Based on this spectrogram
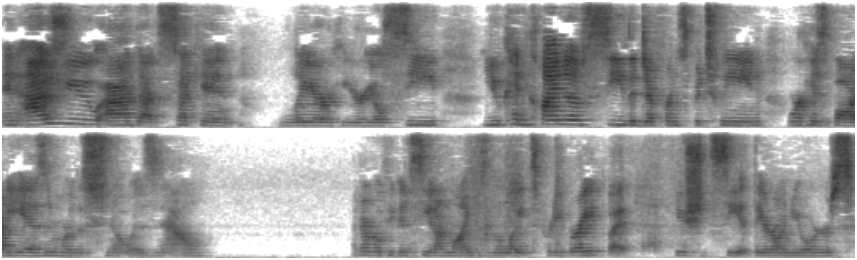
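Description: In a Canadian accent, a woman with a bright, sharp tone and fairly high pitch talks at a moderate pace with fairly even intonation, big swings in loudness and audible room echo. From Ontario, Canada. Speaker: painting instructor. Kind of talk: tutorial. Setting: livestream. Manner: casual, chatty. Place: home room. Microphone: phone near.

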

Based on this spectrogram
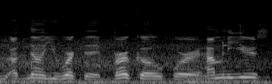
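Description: The recording is dry with no echo but has noticeable background noise, and the man speaking has a fairly high pitch. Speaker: interviewer, grandson. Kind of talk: interview questions. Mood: warm, respectful. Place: open country.

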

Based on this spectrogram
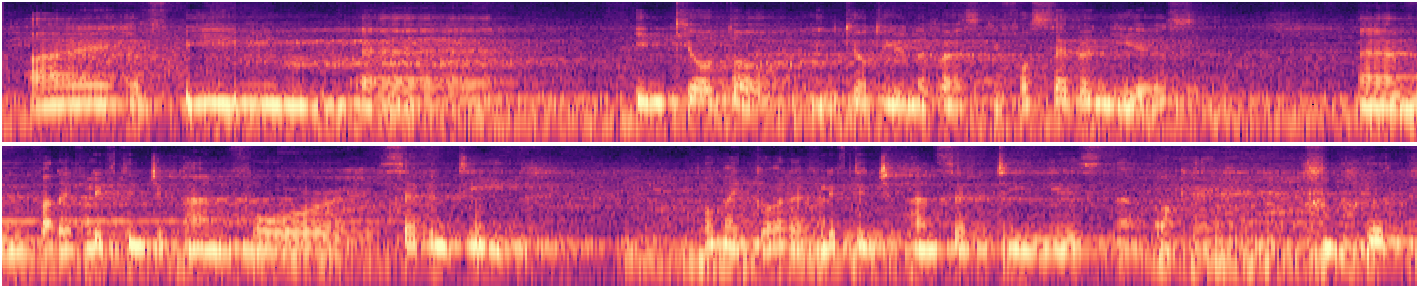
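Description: Noticeable background noise and audible room echo surround the voice. The man talks very slowly. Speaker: presenter. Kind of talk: lecture. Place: hall. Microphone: handheld.

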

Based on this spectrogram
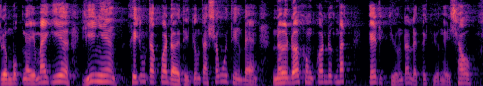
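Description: A man's high voice at a moderate pace with lively intonation. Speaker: pastor. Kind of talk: sermon. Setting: church. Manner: soft-spoken. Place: church.

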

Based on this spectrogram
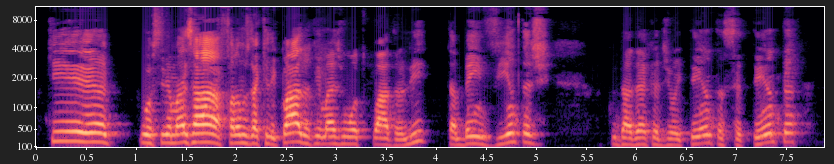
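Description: Over a quiet background, the speaker goes at a fairly slow pace with ordinary pitch variation. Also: man. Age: 40s. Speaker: antique shop seller. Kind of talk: live sales stream. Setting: antique shop, live stream. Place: shop.

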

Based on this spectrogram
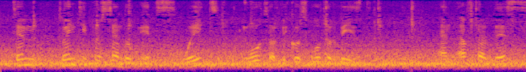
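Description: Speech at a moderate pace is heard against loud background noise. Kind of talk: on-site technical explanation.

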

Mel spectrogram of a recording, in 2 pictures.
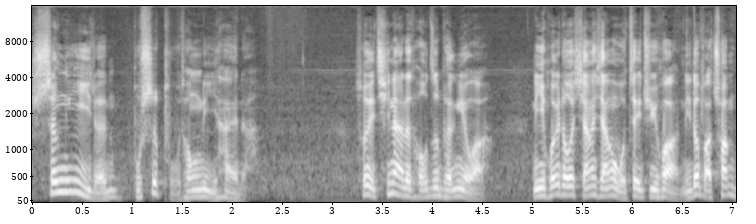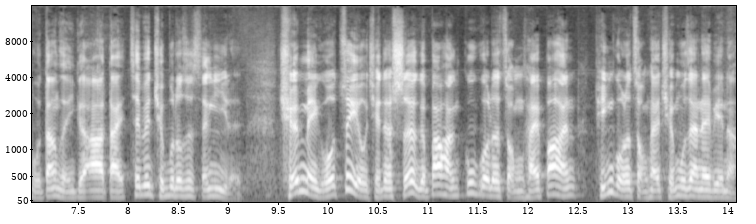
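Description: With lively intonation, the man moves along at a fairly quick pace. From Taiwan. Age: 50s. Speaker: stock market commentator. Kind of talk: sales pitch. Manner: animated. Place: studio. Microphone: lapel.

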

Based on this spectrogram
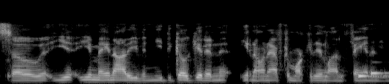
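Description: Fairly quick pace against a quiet background. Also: man, dry sound with no echo. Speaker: presenter. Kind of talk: webinar presentation. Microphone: video call.

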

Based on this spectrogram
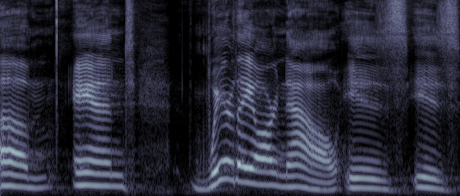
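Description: With quiet surroundings, a man is talking. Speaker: pastor. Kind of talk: sermon. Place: church.

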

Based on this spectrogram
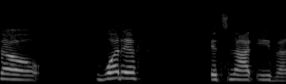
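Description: A woman talks at a very slow pace against a quiet background. The sound is dry with no echo. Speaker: radio host. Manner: animated. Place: studio.

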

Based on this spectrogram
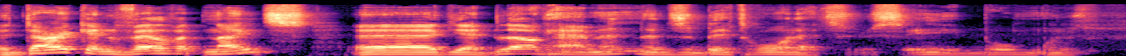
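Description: Speaking at a very slow pace in a Quebec accent, a man with a fairly low pitch uses lively intonation. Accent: Québécois French. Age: 50s. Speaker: music critic YouTuber; music reviewer. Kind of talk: album review monologue; casual review commentary. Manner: casual, hesitant with many fillers. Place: home room.

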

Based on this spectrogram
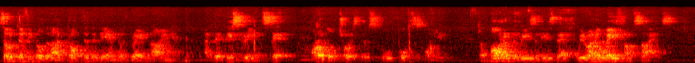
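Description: At a fairly quick pace, a man talks with big swings in loudness, audible room echo and light background noise. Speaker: guest lecturer. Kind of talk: lecture. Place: hall.

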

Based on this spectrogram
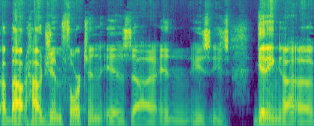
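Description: Against a quiet background, a man speaks fairly slowly with ordinary pitch variation. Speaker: class teacher. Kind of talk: announcements before a Bible class lesson. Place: classroom.

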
